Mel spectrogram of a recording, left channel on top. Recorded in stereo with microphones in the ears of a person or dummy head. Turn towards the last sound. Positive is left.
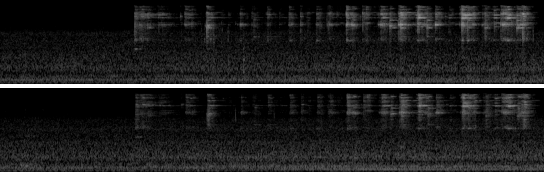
turn(degrees=65)  # may be behind; listen again after turning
